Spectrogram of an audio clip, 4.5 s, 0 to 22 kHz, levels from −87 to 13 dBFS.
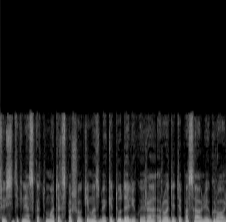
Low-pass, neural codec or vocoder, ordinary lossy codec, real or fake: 10.8 kHz; none; MP3, 64 kbps; real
